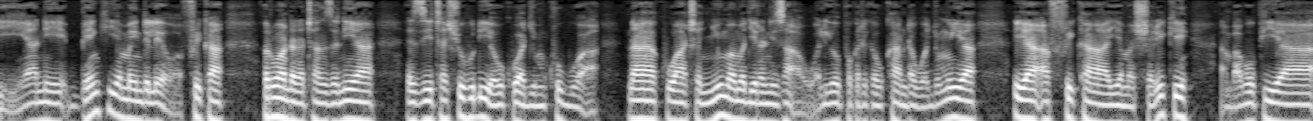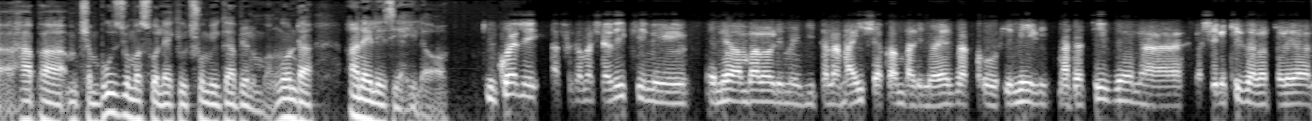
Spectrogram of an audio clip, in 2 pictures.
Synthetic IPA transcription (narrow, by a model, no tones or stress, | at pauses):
janiɓɛŋkijamaɛndɛlɛɔ̰a̰fɾikaɾwandanatʰanzania | zitaʃuɦuɗiaukuaʄim̩kʰuɓwa̰ | nakuat͡ʃaɲumamaʄiɾaniza̰ɔ̰wa̰liɔpɔkatikaukandawaʄumuia | jaːfɾikʰajamaʃaɾiki | a̰mbapɔpiahapam̩t͡ʃambuziwamaswalajakiut͡ʃumiɡabɾiɛlmwa̰ŋɔnda | anaɛlɛzɛaɦilɛ̰ɔ̰ | kikwɛliafɾikamaʃaɾikʰiniɛnɛɔambalɔlimɛʄitanaɓaiʃakwambalinawɛzakuhimilimatatizɔnamaʃinikizɔjalɔtɔlɛwa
